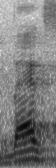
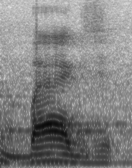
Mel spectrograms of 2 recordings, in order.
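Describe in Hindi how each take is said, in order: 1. शब्द का अंत s ध्वनि से होता है। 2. शब्द का अंत z ध्वनि से होता है। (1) "बैग्स नहीं बोलना चाहिए" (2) "उच्चारण हो जाएगा इसका बैग्स"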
